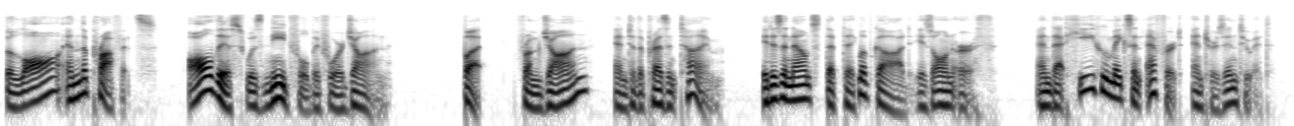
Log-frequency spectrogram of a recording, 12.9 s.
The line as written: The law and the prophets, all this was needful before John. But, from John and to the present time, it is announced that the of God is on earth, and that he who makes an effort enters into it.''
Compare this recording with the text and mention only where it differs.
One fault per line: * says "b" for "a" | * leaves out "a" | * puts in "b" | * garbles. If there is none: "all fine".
all fine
